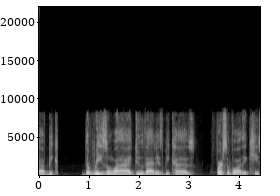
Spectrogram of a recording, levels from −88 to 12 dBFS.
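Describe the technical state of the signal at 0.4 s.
At 0.35 to 0.37 s there is a skip ahead. The jitter buffer, already holding later audio, discarded a stretch of roughly 0.7 s, either lost on the way or dropped on overflow. Playback leaps forward with no gap or fill, and the sound on either side of the missing piece is butted straight together.

From 0.46 to 1.58 s a jitter buffer speed-up follows. The buffer was holding more than its target delay, so the receiver trimmed short pitch-period slices again and again, removing around a tenth of a second in total. The speech runs at about 109% speed with unchanged pitch and sounds hurried.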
